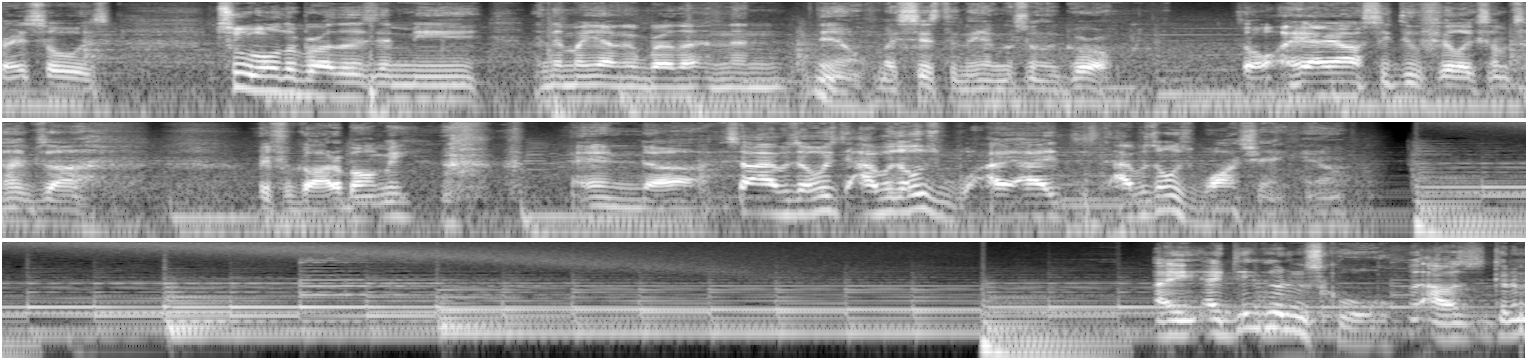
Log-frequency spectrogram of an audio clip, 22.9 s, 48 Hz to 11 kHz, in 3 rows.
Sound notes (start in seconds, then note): 9.8 chuckles; 14.6 gentle affecting music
